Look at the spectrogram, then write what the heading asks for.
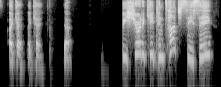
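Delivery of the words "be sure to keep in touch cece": put-on prim, well-spoken, high, slow posh little girl voice. Running a line again as a character meant to be posh: little posh girl voice. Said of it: "she's meant to be like a little posh girl".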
